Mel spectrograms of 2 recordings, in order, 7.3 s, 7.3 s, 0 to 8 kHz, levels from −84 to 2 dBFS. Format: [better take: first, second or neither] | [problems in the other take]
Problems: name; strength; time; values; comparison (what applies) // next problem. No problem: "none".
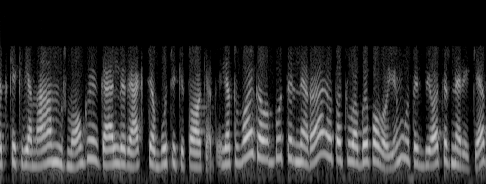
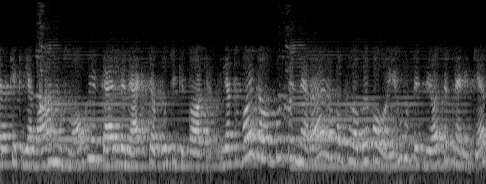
first | noise reduction (neural separator model SepFormer DNS4)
